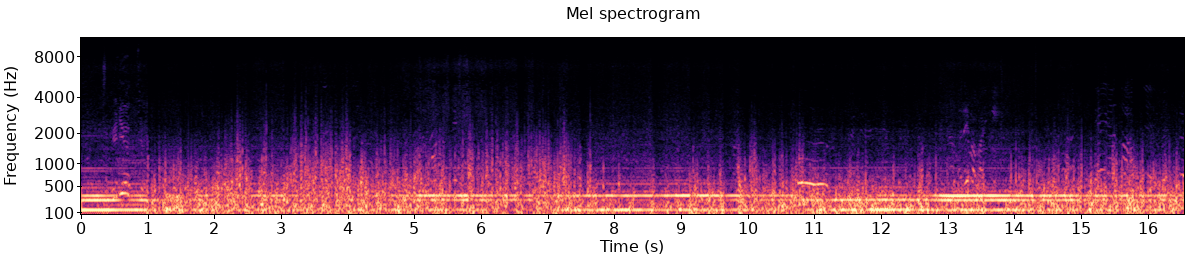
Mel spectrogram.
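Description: Speedboat engine running steadily under way, holding a constant pitch, with the rush of wind and water over the moving hull.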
